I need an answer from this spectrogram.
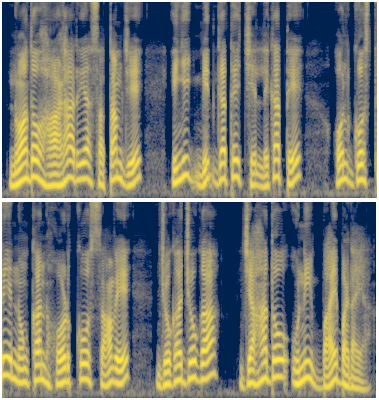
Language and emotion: Santali, surprised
